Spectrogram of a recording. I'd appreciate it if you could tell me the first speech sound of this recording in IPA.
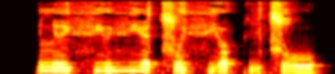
l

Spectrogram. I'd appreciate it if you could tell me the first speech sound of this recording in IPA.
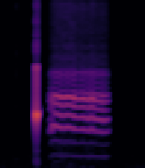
ǃʼ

